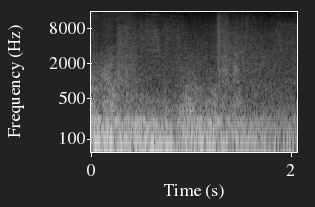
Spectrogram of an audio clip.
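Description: A Confringo blasting spell goes off in Hogwarts Legacy as a deep, rumbling boom that fills the whole clip, with a sharper burst of crackle near the middle and no voices.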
